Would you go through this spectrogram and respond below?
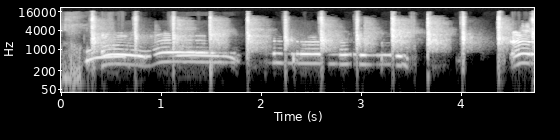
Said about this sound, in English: Congratulations. That applause. Man, applause out.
